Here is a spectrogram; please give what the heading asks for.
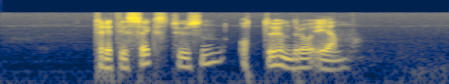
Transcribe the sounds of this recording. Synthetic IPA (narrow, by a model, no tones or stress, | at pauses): t̪ʰɾɛt̪ɪsɛkst̪ʰʉːsn̩ʔɔt̪əhʉnd̪ɾəo̰ːʔeːn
